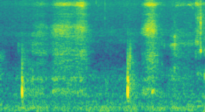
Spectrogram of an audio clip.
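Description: Chalk writing on a blackboard: quiet strokes with a couple of short, light taps as numbers and dots are put down.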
